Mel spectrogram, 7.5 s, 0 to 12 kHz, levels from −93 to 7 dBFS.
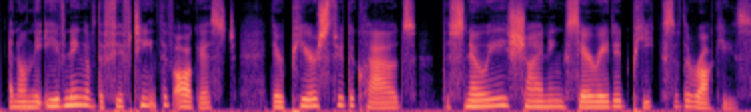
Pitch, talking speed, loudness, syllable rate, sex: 175 Hz, 175 wpm, -19 LUFS, 4.9 syllables/s, female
